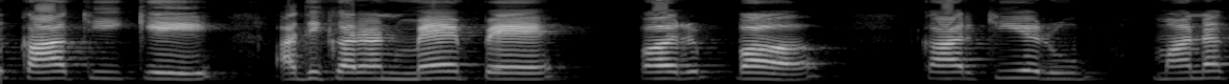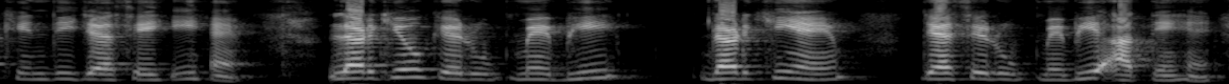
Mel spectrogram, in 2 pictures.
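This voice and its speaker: Female lecturer, bright tone, very deliberate pace, reads out forms item by item. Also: a little high, clear, resonant tone. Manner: measured, listing word forms one by one. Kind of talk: slow academic lecture on Hindi dialects.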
